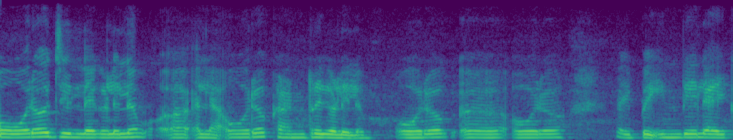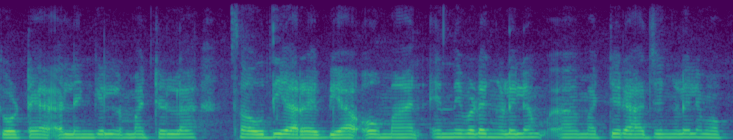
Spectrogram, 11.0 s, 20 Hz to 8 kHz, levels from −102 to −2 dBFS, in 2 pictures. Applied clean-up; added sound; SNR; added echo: none; none; none; none.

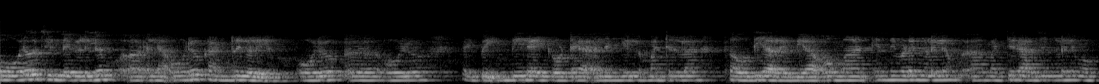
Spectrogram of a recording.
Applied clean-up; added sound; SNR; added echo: none; none; none; reverberation time 0.9 s.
